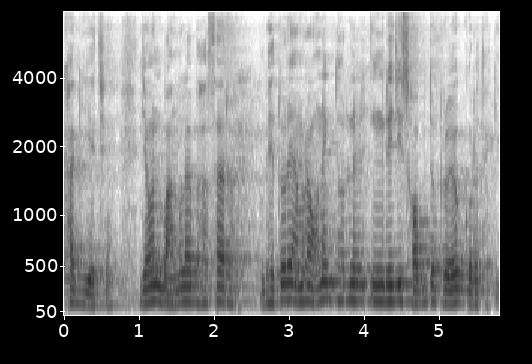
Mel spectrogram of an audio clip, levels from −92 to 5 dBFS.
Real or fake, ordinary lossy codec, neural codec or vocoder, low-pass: real; none; none; none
